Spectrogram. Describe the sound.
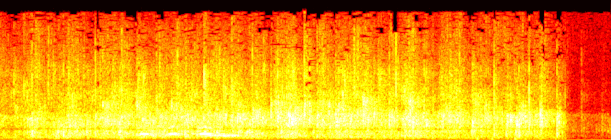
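Warm audience applause greets a couple as they come up to speak at an evening event. The clapping is dense and steady, then stops abruptly near the end.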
